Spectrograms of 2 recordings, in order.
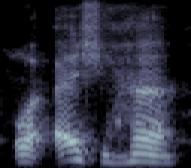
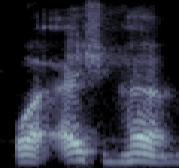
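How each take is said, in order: First: The sh and h are two separate sounds. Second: The same.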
